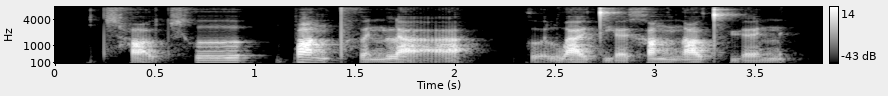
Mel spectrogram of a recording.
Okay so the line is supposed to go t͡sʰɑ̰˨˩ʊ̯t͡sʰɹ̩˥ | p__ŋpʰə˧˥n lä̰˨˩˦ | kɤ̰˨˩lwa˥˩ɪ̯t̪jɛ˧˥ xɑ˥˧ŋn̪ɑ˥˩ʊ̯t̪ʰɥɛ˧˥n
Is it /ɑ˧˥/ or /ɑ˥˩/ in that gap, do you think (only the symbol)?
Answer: ɑ˥˩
